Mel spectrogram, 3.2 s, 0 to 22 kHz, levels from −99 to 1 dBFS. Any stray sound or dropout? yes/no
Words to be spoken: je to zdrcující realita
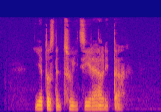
no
